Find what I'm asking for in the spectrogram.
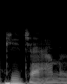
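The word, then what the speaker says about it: qui tam: Many years ago, the Lincoln Law was what came, you can call it quitam or quitam, as some people pronounce it, is a Latin term, and it's short for he who brings a lawsuit on behalf of himself and the king.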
